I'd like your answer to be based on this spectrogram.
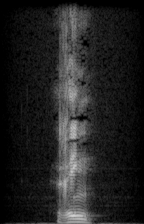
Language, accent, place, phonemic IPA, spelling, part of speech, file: German, Germany, Berlin, /ʁɪŋ/, Ring, noun, De-Ring.ogg
- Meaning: 1. a ring (a circular and hollow object, made of any material.) 2. a ring (small jewelry worn on the finger (usually composed of precious metals))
